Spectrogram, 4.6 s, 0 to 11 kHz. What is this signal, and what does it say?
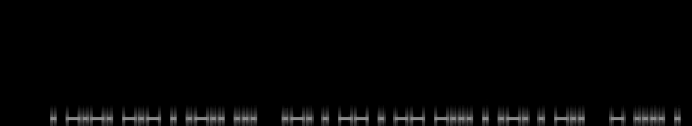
Morse code, heard as a keyed tone, about 44 wpm, 700 Hz. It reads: ECKELS REMEMBERED THE
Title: A Sound Of Thunder 45wpm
